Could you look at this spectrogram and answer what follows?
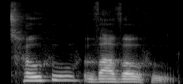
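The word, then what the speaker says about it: תֹהוּ וָבֹהוּ: Without form and void is the Hebrew phrase tohu vavohu. It rhymes. Where it rhymes? Yeah, it rhymes. It's kind of like an alliterative rhyme. Okay, the earth was tohu vavohu.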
